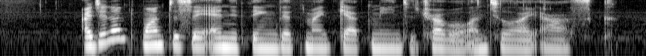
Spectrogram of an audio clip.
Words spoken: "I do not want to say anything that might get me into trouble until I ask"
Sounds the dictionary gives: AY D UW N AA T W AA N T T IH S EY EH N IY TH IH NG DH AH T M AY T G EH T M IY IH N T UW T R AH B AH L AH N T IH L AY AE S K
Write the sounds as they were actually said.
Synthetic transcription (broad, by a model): AY D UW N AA T W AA N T T IH S EY EH N IY TH IH NG DH AH T M AY T G EH T M IY IH N T UW T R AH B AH L AH N T IH L AY AE S K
